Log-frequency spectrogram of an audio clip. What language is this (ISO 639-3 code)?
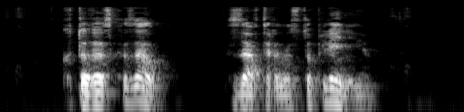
rus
